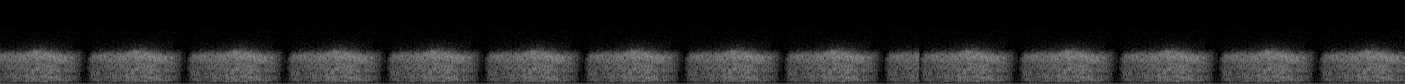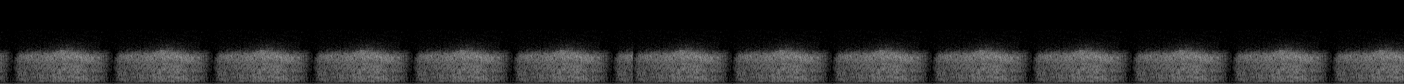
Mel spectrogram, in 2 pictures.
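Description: A rhythmic whooshing noise that swells and fades evenly, about three times every two seconds, like a looped background track.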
